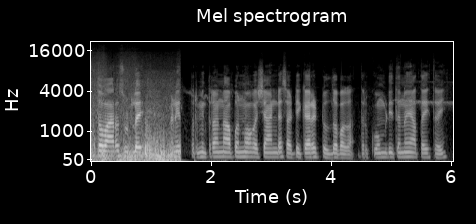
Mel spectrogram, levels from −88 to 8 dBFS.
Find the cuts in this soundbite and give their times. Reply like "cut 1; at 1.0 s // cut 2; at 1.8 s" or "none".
cut 1; at 1.5 s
